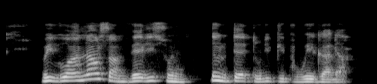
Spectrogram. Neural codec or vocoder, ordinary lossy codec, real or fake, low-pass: codec, 16 kHz, 2 kbps, FunCodec, trained on LibriTTS, 25 frames a second; none; fake; 7.2 kHz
